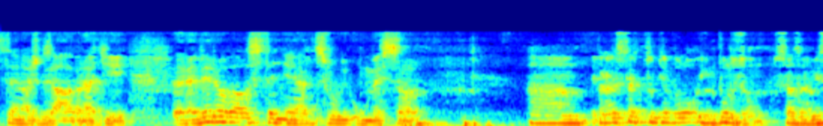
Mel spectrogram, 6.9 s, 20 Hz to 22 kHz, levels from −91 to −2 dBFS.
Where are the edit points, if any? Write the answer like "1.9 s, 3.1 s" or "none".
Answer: 1.4 s, 2.6 s, 4.9 s

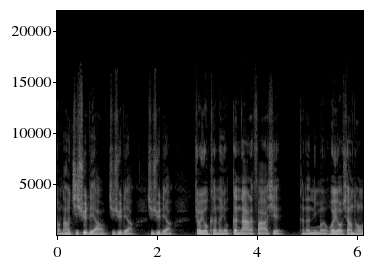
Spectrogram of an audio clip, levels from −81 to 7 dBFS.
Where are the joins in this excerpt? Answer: 1.8 s

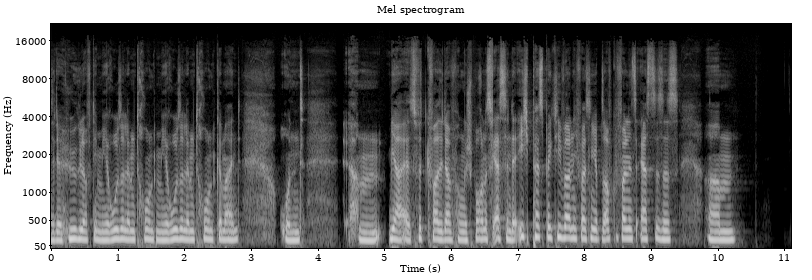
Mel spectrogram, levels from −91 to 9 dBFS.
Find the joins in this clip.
1.6 s, 5.0 s, 6.6 s, 8.3 s

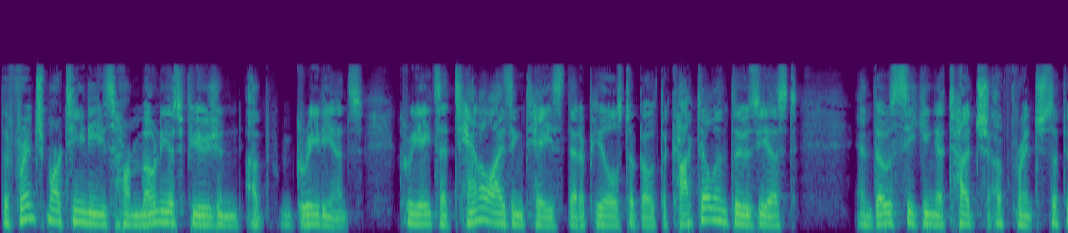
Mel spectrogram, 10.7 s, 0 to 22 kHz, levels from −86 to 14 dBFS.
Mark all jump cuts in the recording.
none

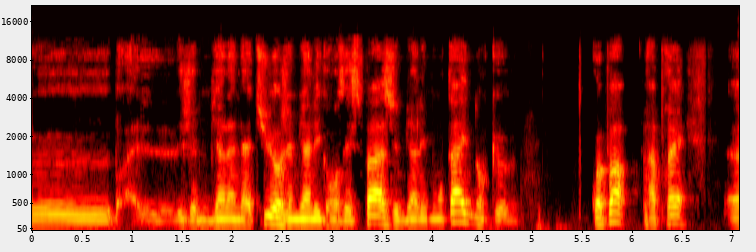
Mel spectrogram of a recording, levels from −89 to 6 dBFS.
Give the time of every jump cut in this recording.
none

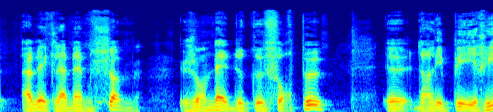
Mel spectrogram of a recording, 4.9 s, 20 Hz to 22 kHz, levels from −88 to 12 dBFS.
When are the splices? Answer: none

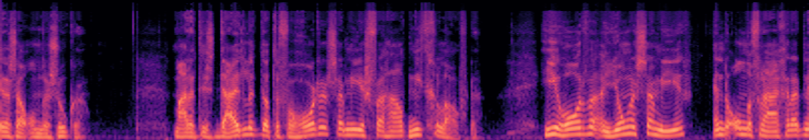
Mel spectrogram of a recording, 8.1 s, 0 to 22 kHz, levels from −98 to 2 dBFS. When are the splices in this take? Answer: 4.1 s

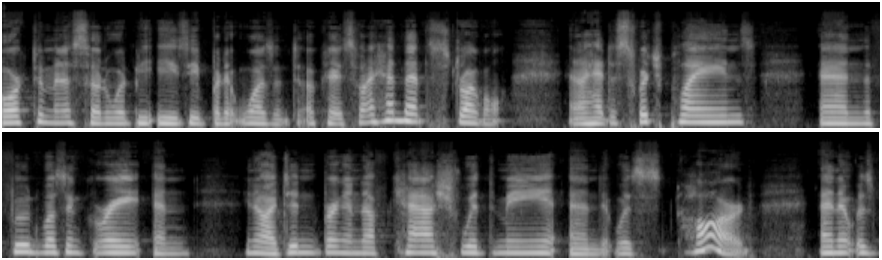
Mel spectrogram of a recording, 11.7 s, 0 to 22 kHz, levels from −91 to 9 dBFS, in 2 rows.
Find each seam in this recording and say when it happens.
none

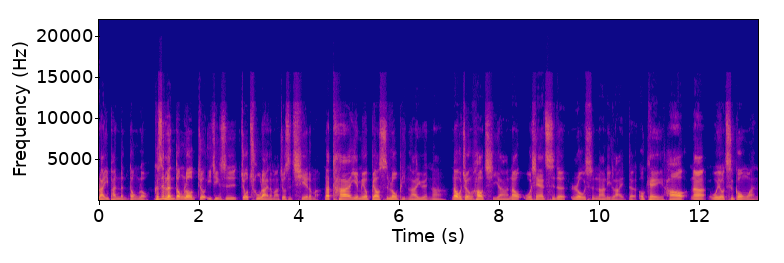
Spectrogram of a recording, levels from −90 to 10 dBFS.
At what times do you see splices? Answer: none

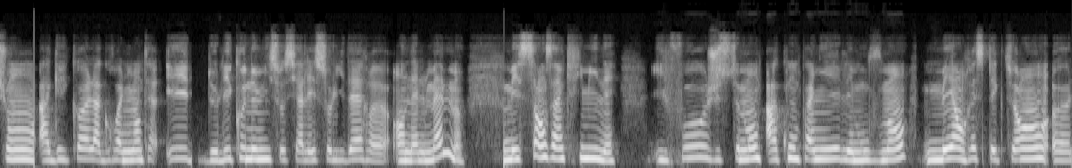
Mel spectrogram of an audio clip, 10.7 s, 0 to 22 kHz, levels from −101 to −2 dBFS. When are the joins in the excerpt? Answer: 1.9 s, 7.6 s, 9.2 s

